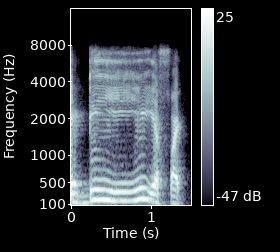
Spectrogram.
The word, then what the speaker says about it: DeFi: smart cards smart contacts defy pronounced by dfy Defy is a short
